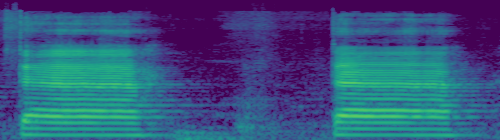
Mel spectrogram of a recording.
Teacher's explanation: ता हमने कैसे पढ़ा था? ता के लिए हमने अपनी ज़बान की नोक को ऊपर वाले दांतों की जड़ से टच किया था, जड़ से, यानी कि जहाँ से हमारे ऊपर वाले दांत शुरू हो रहे होते हैं वहाँ हम ज़बान टच करेंगे और पढ़ेंगे ता ता।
